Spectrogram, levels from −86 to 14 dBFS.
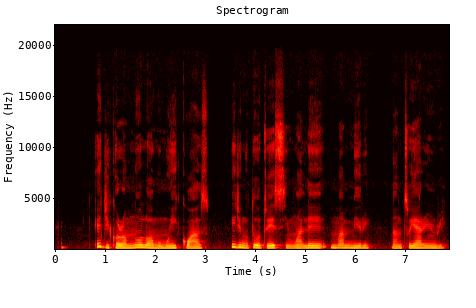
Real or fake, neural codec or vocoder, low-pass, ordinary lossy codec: real; none; 19.8 kHz; none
